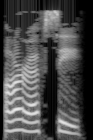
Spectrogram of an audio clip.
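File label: "rfc", British English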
